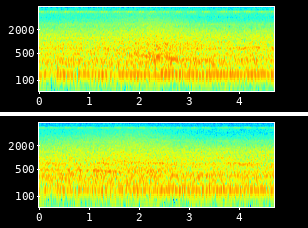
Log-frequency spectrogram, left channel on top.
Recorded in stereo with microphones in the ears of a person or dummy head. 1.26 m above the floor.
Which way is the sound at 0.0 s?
35° left (ahead or behind).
